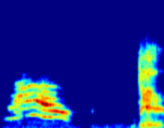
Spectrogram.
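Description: A pet cat lets out two distinct meows separated by a short silence, the first drawn out and the second sharper, both close and fairly loud with no talk over them.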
